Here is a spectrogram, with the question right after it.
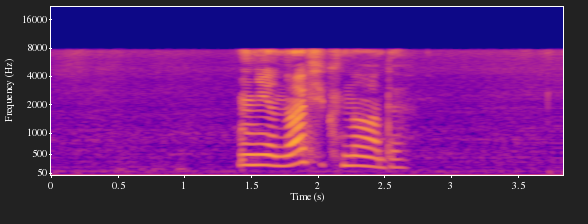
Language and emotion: Russian, angry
